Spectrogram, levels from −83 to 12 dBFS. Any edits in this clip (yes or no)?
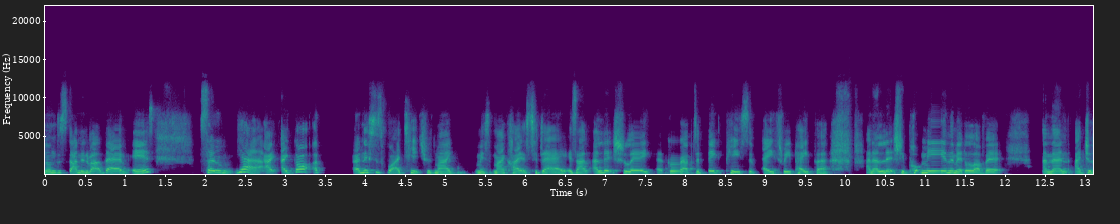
yes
